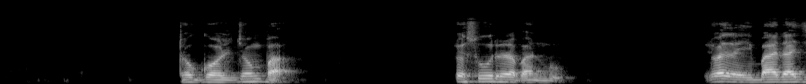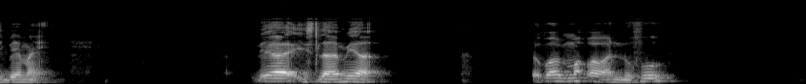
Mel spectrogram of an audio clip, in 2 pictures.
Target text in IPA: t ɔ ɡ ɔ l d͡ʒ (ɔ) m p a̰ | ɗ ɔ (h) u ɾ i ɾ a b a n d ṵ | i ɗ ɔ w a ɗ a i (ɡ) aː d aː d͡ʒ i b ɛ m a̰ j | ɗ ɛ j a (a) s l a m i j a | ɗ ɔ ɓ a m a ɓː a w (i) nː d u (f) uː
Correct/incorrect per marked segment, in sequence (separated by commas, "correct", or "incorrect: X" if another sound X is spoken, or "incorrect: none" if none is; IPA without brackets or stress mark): correct, incorrect: s, incorrect: b, incorrect: i, incorrect: a, correct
